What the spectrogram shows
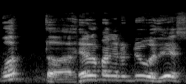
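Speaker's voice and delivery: ordinary delivery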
